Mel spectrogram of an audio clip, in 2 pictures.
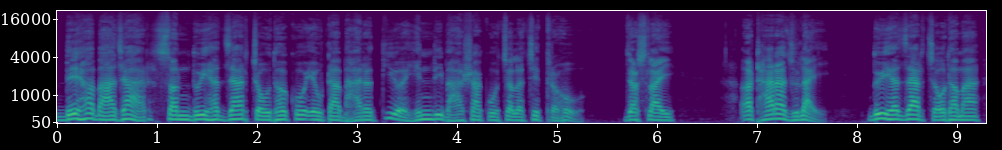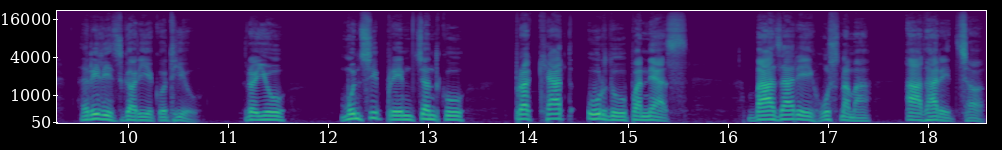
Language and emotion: Nepali, neutral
